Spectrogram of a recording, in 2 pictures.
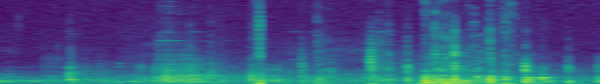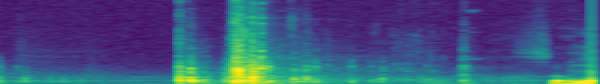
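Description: Tools and metal hardware being handled on a workbench: scattered light clinks and rustles, with one louder clunk about four seconds in.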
